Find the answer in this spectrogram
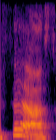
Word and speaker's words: FSST: So I'd like to introduce FSST , which is what has prompted this current theory.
